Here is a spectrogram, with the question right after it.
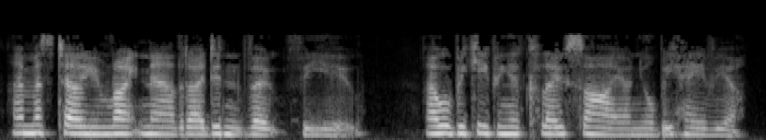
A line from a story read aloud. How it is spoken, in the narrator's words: he said dryly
